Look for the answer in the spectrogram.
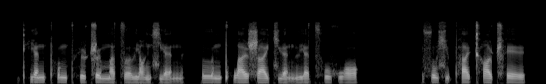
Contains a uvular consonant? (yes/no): no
